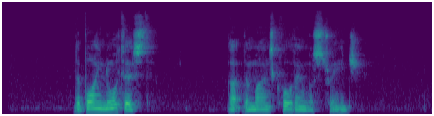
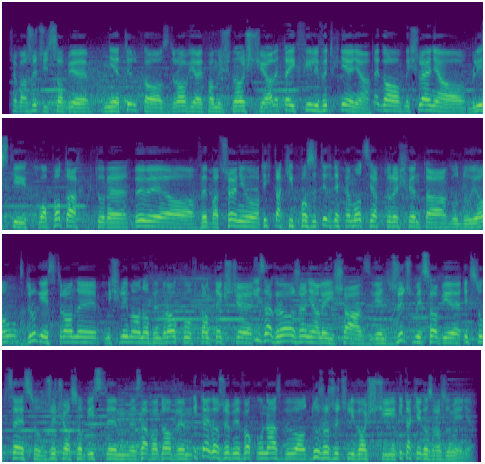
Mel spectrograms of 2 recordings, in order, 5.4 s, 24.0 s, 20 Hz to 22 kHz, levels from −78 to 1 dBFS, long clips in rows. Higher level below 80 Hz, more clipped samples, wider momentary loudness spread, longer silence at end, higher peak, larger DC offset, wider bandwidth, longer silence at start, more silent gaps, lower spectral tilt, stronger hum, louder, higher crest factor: second, -84 dBFS vs -54 dBFS; neither; first, 11 LU vs 4 LU; first, 0.9 s vs 0.1 s; second, -14 dBFS vs -8 dBFS; neither; first, 15.5 kHz vs 11 kHz; first, 0.9 s vs 0.1 s; neither; about the same, -3.5 dB/octave vs -4.5 dB/octave; neither; second, -32 LUFS vs -21 LUFS; first, 20 dB vs 12 dB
